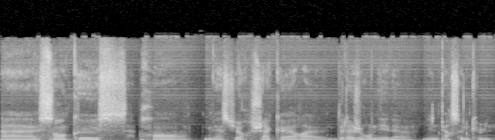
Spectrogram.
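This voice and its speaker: A man speaks at a very slow pace in a dark, mellow tone that is somewhat breathy. The recording is very clean, with a silent background. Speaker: university student. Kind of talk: radio interview. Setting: radio studio. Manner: halting, repeating words.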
